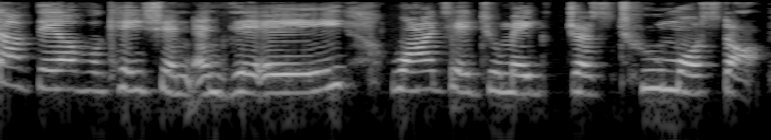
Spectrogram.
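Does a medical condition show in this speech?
No.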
